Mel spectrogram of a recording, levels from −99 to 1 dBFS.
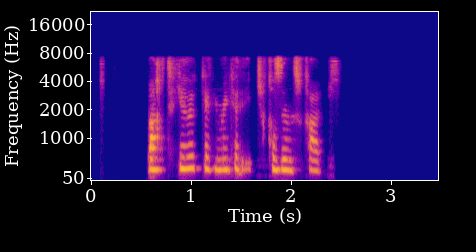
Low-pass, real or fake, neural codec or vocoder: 7.2 kHz; fake; codec, 24 kHz, 0.9 kbps, WavTokenizer, medium music audio release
